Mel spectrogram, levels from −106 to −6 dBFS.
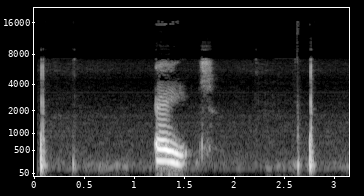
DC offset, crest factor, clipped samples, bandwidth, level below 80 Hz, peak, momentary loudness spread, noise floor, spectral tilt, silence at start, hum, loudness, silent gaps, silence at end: under 0.1%; 18 dB; under 0.1%; 7.4 kHz; -66 dBFS; -2 dBFS; 19 LU; -63 dBFS; -7 dB/octave; 0.05 s; none; -13 LUFS; none; 0.35 s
